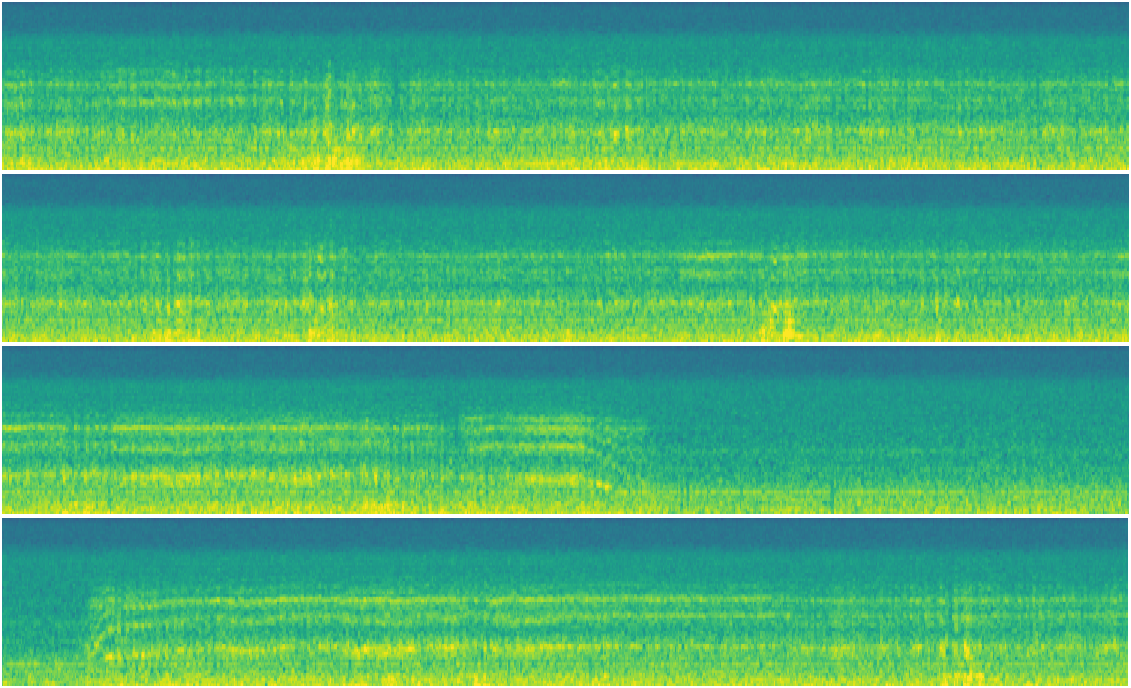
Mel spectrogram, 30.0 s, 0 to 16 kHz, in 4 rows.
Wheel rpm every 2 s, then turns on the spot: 220, 230, 240, 240, 240, 240, 240, 230, 220, 120, 10, 70, 220, 230, 230.
20-22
